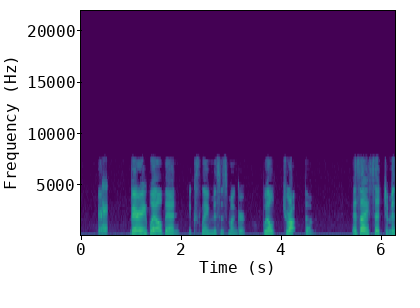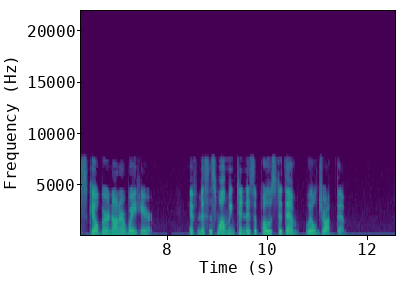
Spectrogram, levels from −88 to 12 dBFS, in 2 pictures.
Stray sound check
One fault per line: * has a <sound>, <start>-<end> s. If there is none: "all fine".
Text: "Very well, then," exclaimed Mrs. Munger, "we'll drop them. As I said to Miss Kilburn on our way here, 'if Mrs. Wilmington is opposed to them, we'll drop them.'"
* has a laugh, 0.3-0.5 s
